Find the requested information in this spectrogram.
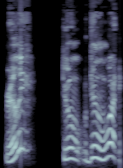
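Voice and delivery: high, incredulous "really?" jumping up; retold surprise. Telling the podcast how he reacted to the buddy, amazed. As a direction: reenact the shock of not knowing. Retelling his surprise at Pete.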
